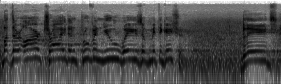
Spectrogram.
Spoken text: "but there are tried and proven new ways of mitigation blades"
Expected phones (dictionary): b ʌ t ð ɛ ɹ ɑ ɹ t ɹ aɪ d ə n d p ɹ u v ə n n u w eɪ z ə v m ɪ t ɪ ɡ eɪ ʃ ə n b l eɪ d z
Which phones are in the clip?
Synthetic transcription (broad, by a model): b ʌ t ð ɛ ɹ ɑ ɹ t ɹ aɪ d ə n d p ɹ u v ə n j u w eɪ z ə v m ɪ t ɪ ɡ eɪ ʃ ə n b l eɪ d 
